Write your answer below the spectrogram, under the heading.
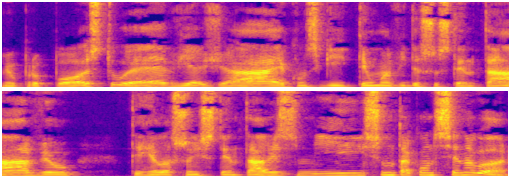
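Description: This man has a plain, everyday voice with fairly high pitch and ordinary pitch variation. He speaks at a moderate pace on a very clean recording with a silent background. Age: 30s. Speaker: podcast host. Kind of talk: solo reflective monologue.

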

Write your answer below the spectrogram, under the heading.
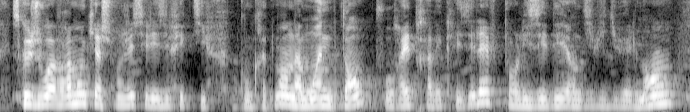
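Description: Quite quick and with hardly any pauses, a woman speaks in an ordinary speaking voice at medium pitch with ordinary pitch variation. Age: 40s. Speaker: primary school teacher. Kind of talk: documentary interview testimony.

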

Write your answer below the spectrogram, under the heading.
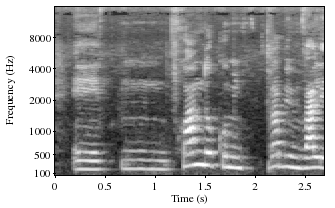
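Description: A woman speaks at a fairly slow pace. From Rome, Italy. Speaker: artist. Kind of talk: interview. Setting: artist's studio. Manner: halting.

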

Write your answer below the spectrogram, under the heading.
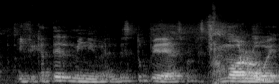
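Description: A man talks in an animated tone with a Mexican accent. Noticeable background noise and audible room echo fill the recording. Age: 20s. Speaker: podcast co-host. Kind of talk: casual chat. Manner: animated, laughing often.

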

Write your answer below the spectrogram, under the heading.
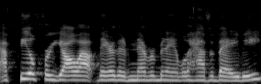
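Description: On a very clean recording with a silent background, a woman with an American accent talks very fast in an animated, bright and sharp tone. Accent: Southern US, slight, comes out occasionally. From US South, Georgia. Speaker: podcast host, motivational speaker. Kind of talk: motivational talk.

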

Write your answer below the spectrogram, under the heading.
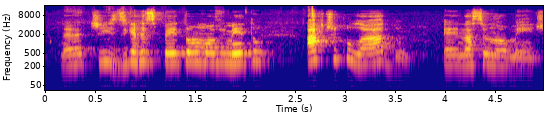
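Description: A woman speaks at a high pitch and a fairly slow pace. Her intonation stays fairly even. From Brazil, Salvador, Bahia. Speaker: historian and university professor. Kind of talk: interview on an Instagram live. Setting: Instagram live video call.

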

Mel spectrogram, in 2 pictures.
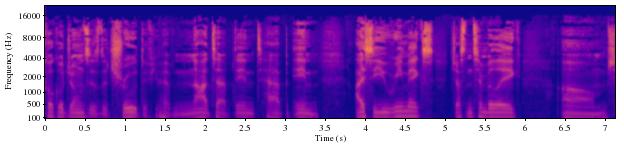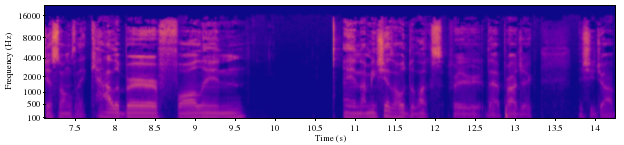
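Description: This man has a plain, everyday voice, speaking at a moderate pace with fairly even intonation. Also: fairly low pitch for a man, very clean recording, silent background. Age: 20s. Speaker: podcast co-host. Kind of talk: casual chat.

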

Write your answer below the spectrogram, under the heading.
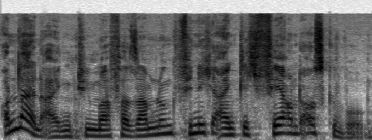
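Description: The voice has a dark, mellow tone and lively intonation. The recording is very clean, with a silent background. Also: man. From Hanover, northern Germany. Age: 40s. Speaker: property management executive. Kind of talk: casual interview.

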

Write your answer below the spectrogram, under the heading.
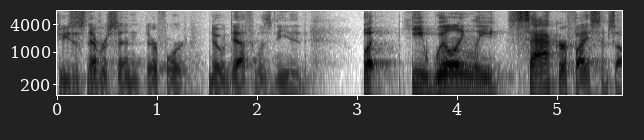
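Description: Using a plain, everyday voice, a man talks at a fairly slow pace with lively intonation. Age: 30s. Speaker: youth speaker. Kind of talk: sermon.

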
